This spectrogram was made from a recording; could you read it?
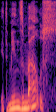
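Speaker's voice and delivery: bad put-on French accent. Recalling a man's answer about a word, terrible imitation of Geoffroy's French accent. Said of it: "in his French accent, he said ... That was a terrible French accent".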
